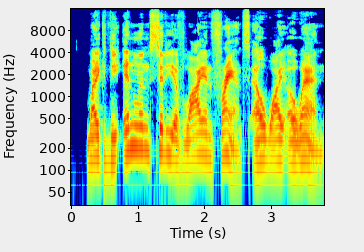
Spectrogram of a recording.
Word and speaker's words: Lyon: or UNESCO oh which of those is in Lyon um make me feel like an idiot for pronouncing lying incorrectly thank you well if you were going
